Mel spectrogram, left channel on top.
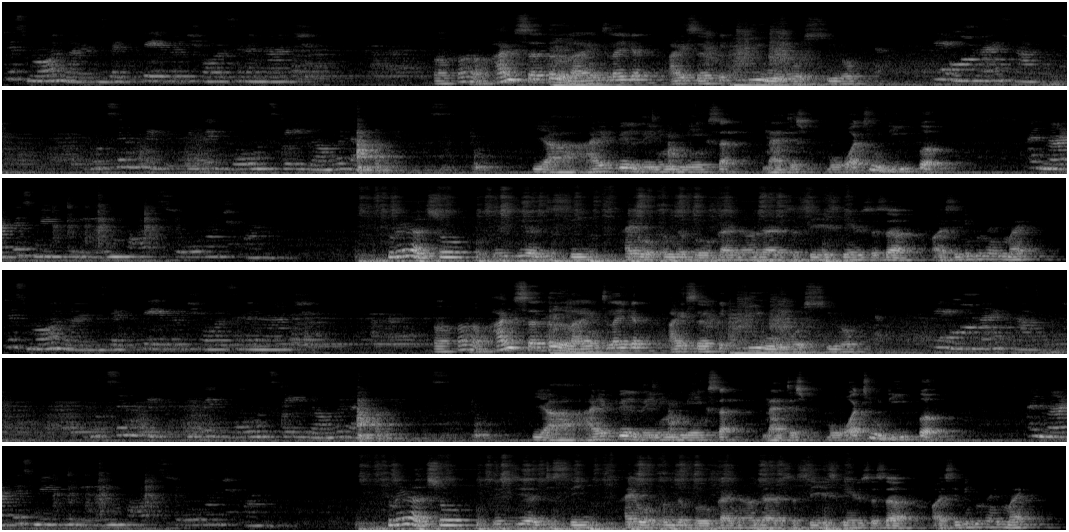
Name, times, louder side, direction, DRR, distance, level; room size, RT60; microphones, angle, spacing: voice 1, 0.0-3.0 9.3-10.4 11.5-14.6 20.9-22.7 23.0-23.9, equal, ahead, -8 dB, 0.7 m, -38 dB
sound 1, 0.8-13.1 13.4-13.7, right 1 dB, 85° right, 0.5 m, -43 dB
voice 2, 4.3-8.6 16.0-18.0 18.3-20.0 25.1-25.9 26.2-27.2 27.5-31.5, right 1 dB, 20° right, 2 dB, 0.3 m, -30 dB
sound 2, 7.0-23.1, left 1 dB, 75° left, 1.3 m, -44 dB
Writing, 24.8-29.8, right 1 dB, 20° left, 1.2 m, -36 dB
2.9 x 2.4 x 2.4 m, 0.68 s
head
